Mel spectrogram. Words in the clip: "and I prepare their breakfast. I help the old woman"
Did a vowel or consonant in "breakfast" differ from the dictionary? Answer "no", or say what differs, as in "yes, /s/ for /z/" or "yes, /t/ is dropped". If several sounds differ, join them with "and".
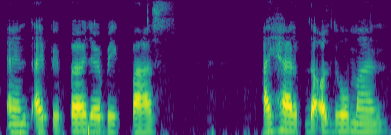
yes, /ɹ/ is dropped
